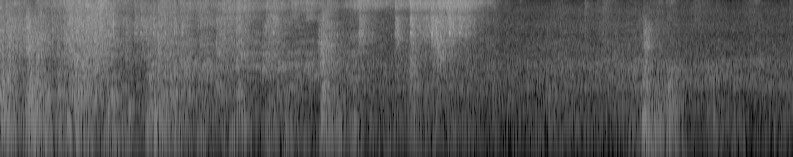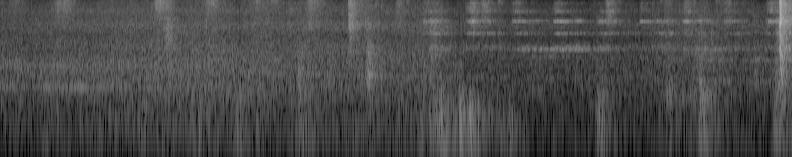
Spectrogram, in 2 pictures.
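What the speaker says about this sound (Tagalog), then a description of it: "Gusto ko lang subukan tong train na ito. Mini train." A small sightseeing mini train rolls through Jerusalem inside the Old City walls, a steady close rumble of wheels and motor with clattering bumps and a few louder knocks, no talk.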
